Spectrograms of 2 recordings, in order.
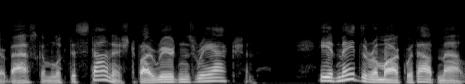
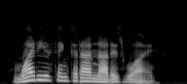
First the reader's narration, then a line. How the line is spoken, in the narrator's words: she asked calmly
